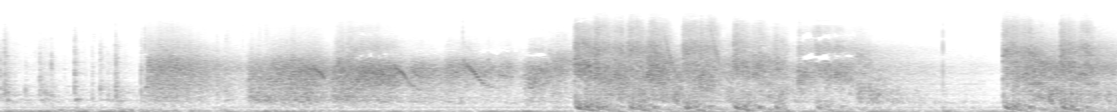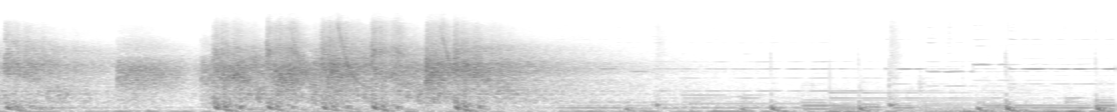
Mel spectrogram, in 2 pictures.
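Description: Dense bursts of gunfire as hitmen rush a sniper's position on a steel tower, sharp loud cracks packed into rapid overlapping volleys with one short break, then fading into a low hum near the end.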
